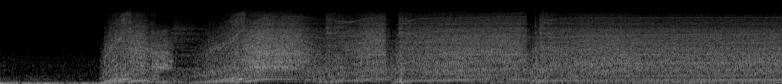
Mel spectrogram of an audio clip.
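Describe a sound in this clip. A racing car engine revs hard and climbs through the gears as the car speeds up.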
